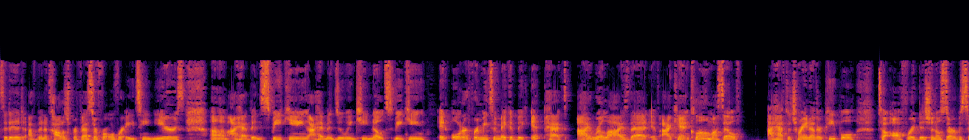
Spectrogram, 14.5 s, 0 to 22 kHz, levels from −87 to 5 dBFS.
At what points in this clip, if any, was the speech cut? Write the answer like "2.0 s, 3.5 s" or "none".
6.5 s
